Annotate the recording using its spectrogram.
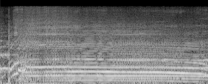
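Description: A man's long drawn-out "Ohhh!" shout in reaction, held on one steady pitch for about two seconds and dipping slightly at the end.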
